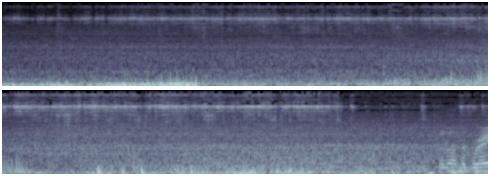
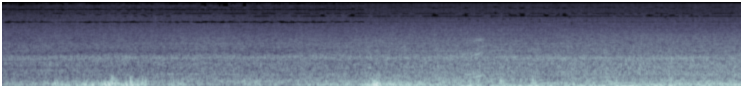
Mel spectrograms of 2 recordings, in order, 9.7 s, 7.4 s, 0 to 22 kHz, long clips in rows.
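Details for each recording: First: 2011 Chevrolet Impala 3.5L V6: a thin, steady high-pitched brake squeal over faint road rumble as the brakes are applied. The pads are worn to the wear indicator; fixed by replacing the rotors and pads on all four wheels. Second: 2011 Chevrolet Impala 3.5L V6 on a test drive after new rotors and pads on all four wheels: only steady tyre and wind rumble, no squeal or grinding; the brakes are now quiet and healthy.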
